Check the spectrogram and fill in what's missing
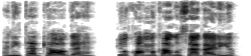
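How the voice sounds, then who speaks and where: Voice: high voice, steady tone, fast talker, no room sound, studio quality. A voice actor playing a weary cartoon father-in-law. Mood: soothing. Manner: pleading, soothing. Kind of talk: cartoon voice acting.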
